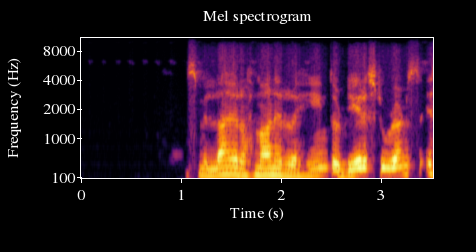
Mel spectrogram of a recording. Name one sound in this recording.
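A young man speaks calmly and clearly into a nearby microphone.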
